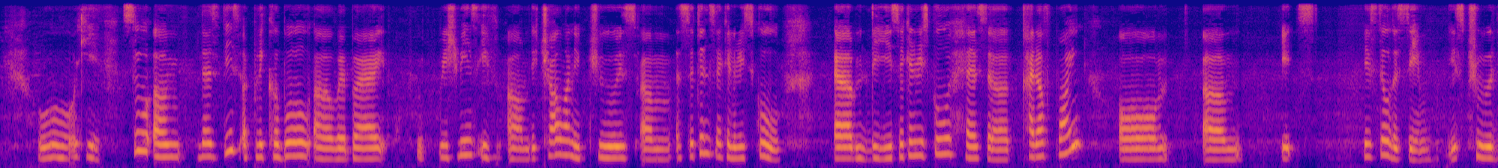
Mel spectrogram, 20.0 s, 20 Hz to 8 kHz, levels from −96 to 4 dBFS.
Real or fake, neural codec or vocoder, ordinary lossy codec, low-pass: fake; codec, 16 kHz in and 24 kHz out, 1.1 kbps, FireRedTTS-2 codec; none; 7.2 kHz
